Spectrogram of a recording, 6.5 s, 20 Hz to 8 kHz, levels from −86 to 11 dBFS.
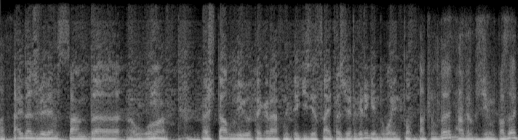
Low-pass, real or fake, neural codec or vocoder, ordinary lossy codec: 7.2 kHz; fake; codec, 16 kHz, 2 kbps, FunCodec, trained on Chinese and English, 25 frames a second; Opus, 16 kbps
